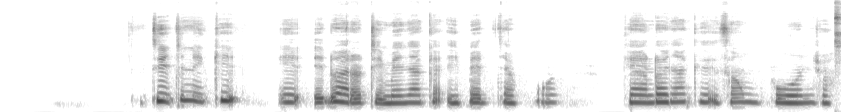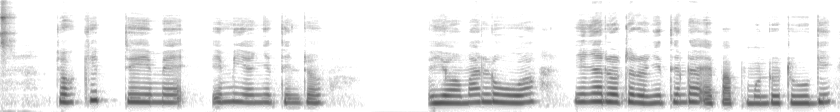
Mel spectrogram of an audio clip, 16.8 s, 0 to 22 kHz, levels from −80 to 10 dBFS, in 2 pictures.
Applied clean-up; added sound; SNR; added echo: neural mask model Resemble Enhance denoiser.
